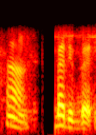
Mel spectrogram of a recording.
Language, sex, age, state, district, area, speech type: Kannada, female, 45-60, Karnataka, Dharwad, urban, conversation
